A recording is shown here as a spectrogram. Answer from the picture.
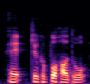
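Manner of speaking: ordinary delivery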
